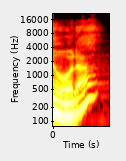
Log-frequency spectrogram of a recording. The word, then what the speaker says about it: hora: can also ask tiene ora do you have the time dna order the h is silent don't forget that we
